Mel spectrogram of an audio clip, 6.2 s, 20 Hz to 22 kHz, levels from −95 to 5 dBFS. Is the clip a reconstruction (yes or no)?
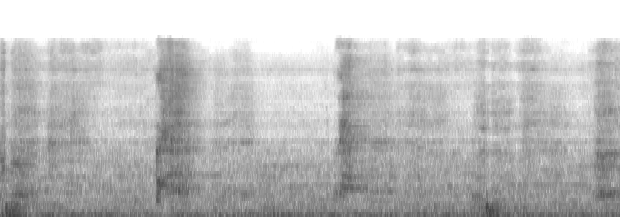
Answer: yes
